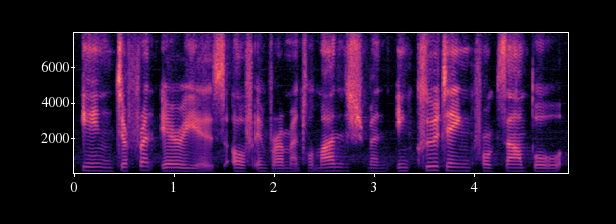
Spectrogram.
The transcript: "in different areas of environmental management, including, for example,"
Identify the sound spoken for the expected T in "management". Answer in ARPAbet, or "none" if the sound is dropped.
T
